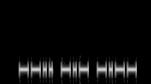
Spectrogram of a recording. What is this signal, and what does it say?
Morse code, heard as a keyed tone, about 40 wpm, 700 Hz. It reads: ZKY
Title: USA Call Sign Postfixes - 3 Letters 40wpm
